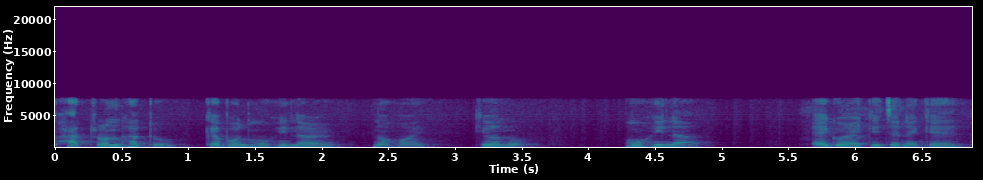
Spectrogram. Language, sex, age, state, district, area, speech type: Assamese, female, 18-30, Assam, Morigaon, rural, spontaneous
